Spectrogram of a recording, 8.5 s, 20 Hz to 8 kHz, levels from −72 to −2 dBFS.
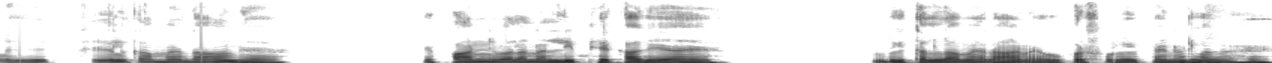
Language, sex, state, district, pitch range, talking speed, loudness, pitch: Hindi, male, Uttar Pradesh, Gorakhpur, 125-140 Hz, 150 wpm, -21 LUFS, 130 Hz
